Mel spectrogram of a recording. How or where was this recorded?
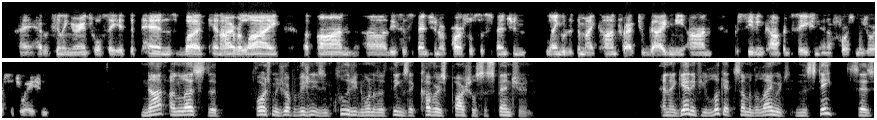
video call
